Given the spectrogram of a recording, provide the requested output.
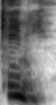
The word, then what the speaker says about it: Kami: I'm like, you know, you get a cameo in a film. Cut the O off. Oh, comedy. Cammy.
